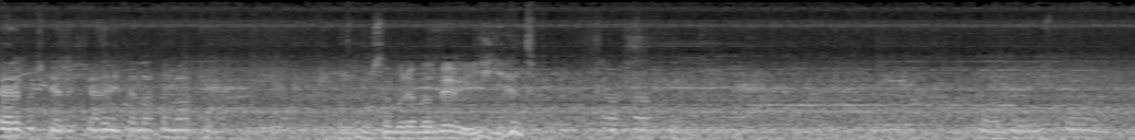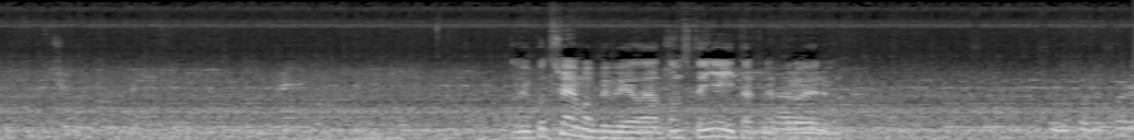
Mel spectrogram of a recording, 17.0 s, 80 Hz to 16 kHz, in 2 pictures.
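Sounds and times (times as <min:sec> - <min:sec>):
bus engine drone: 0:00.0 - 0:17.0
faint voices: 0:00.0 - 0:17.0.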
